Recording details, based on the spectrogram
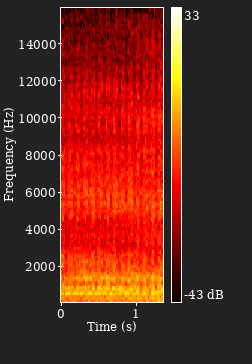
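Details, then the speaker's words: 1994 Toyota Hilux Surf 1KZ diesel after viscous fan hub replacement and 10-blade fan upgrade for overheating: steady idle with strong, even fan whoosh, no knocking or squeal; fan not yet fully kicked in; all sounds normal. "But yeah, everything's, everything's sounding good, so I think we're gonna call it a day."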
